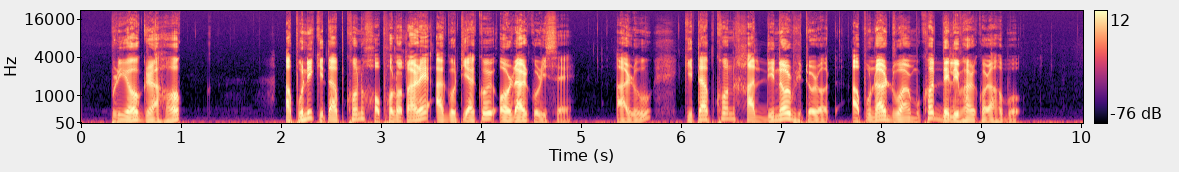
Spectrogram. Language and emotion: Assamese, happy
